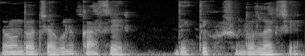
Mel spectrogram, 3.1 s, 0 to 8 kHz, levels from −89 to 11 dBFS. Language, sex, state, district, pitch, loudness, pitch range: Bengali, male, Tripura, South Tripura, 110 Hz, -16 LUFS, 100-115 Hz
